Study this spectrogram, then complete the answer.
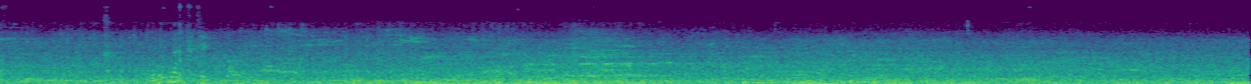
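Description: A low city hum and distant traffic rumble outdoors.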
